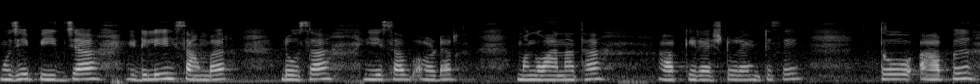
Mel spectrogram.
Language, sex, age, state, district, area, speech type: Hindi, female, 18-30, Madhya Pradesh, Seoni, urban, spontaneous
